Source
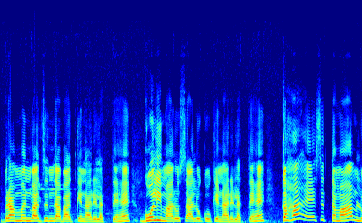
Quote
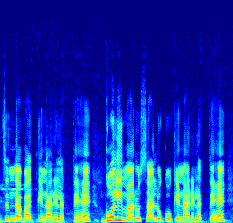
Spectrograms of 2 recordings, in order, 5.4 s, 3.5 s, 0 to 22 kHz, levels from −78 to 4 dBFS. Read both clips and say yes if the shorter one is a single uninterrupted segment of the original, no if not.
yes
